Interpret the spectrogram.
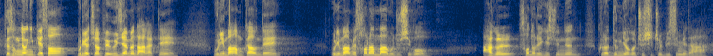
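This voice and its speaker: A man's voice: high voice, a little fast. Earnest man preaching in a reverberant church. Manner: earnest, conversational preaching with rhetorical questions. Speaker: pastor. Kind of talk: sermon. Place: church sanctuary at early-morning service. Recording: long reverb in a church hall.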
